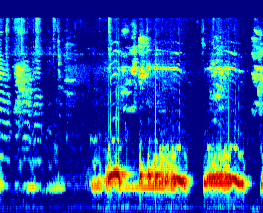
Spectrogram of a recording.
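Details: Kept Kelantan spotted dove singing: soft, short low notes at first, then loud, wavering coos in a rolling phrase and a long smooth coo.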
